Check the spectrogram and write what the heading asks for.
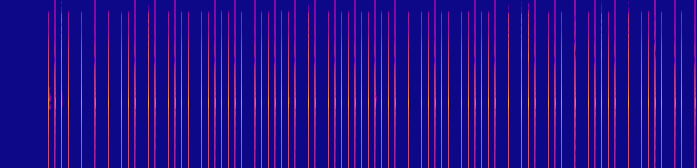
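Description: Simulated phone-keyboard typing clicks from a texting-story app as a message is typed out: short, even taps at about six a second, starting after a brief moment of dead silence.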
